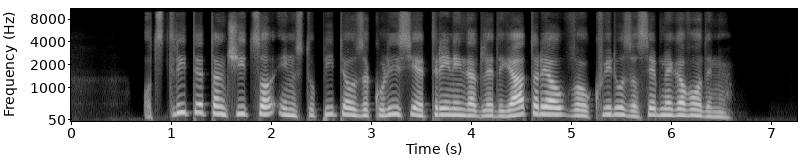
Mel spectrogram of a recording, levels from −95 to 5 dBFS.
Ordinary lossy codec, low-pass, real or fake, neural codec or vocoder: none; 9.9 kHz; fake; codec, 24 kHz, 0.9 kbps, WavTokenizer, large speech release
